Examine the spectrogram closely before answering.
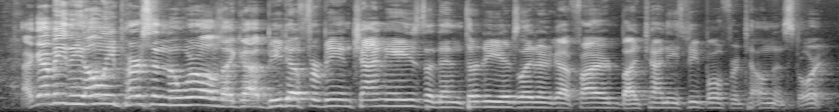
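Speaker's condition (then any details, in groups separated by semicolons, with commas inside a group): Cerebral palsy; from birth; sounds drunk, constant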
